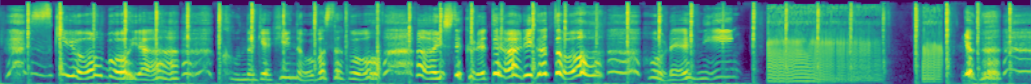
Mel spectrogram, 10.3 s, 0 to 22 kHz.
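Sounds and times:
speech: 0.7 - 7.8, 9.7 - 10.2
loud buzzy fart with sputtering bursts: 7.7 - 9.6.

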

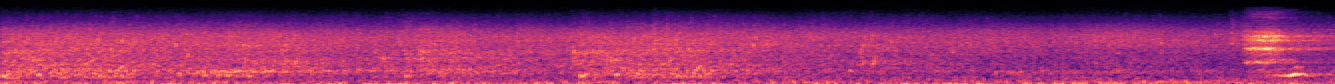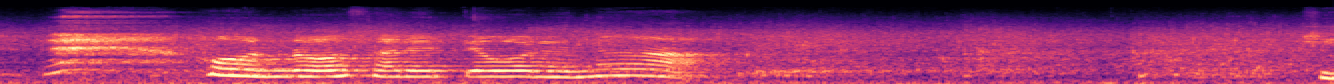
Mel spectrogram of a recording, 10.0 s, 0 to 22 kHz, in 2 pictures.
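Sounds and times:
bath water being pushed into waves: 0.0 - 4.3, 7.0 - 10.0
bath water splashes: 0.0 - 10.0
speech: 5.8 - 7.8.

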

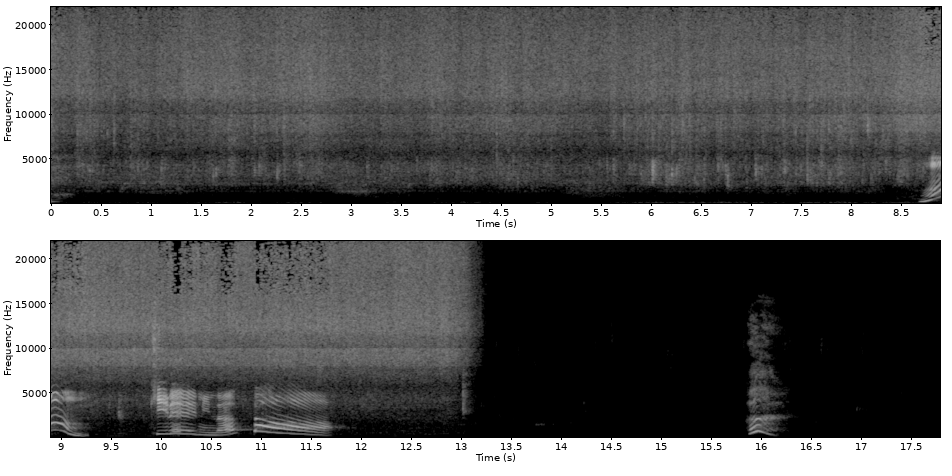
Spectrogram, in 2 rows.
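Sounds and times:
water rinsing off body soap during a wash: 0.0 - 13.2
speech: 8.7 - 9.4, 10.0 - 10.9.

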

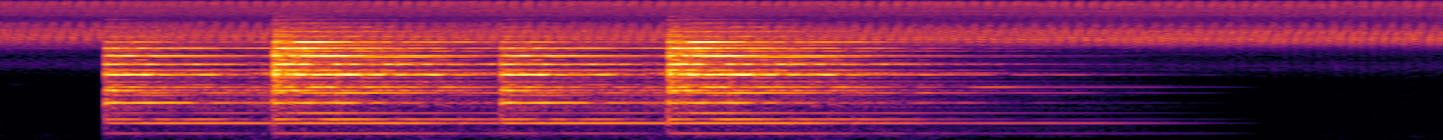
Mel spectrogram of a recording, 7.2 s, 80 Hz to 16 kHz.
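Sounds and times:
large bell struck: 0.6 - 5.9.

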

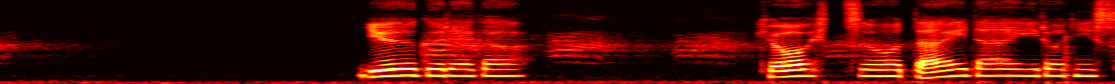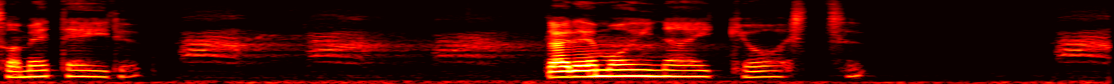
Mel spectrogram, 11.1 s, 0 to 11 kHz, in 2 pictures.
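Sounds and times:
crows cawing at dusk outside an empty school classroom: 0.0 - 0.7, 2.6 - 4.6, 6.5 - 8.4, 10.9 - 11.1
soft voice speaking: 1.8 - 2.7, 3.8 - 6.3, 8.4 - 10.0
speech: 1.8 - 2.7, 3.8 - 6.4, 8.4 - 10.0.

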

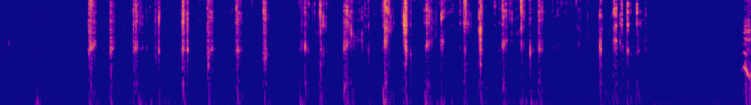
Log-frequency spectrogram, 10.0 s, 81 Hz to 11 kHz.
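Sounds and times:
crunching and chewing of crisp food: 0.0 - 8.9
wet mouth sounds: 1.2 - 8.7.

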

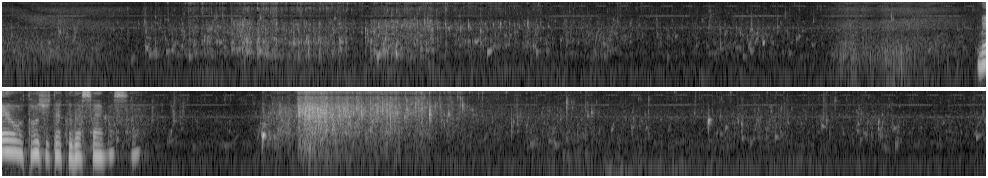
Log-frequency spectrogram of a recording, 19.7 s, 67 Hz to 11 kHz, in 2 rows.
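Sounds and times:
speech: 9.8 - 11.4
water rinsing hair during a hair wash: 12.5 - 15.8.

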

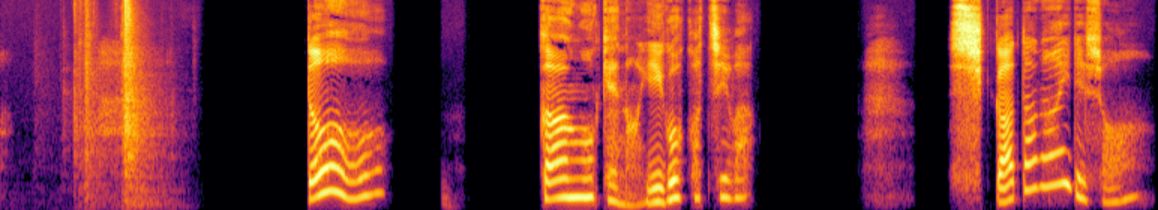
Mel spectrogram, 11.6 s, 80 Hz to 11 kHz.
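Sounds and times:
metal locker door being opened: 0.4 - 2.0
speech: 3.1 - 3.9, 5.4 - 7.6, 9.5 - 11.4.

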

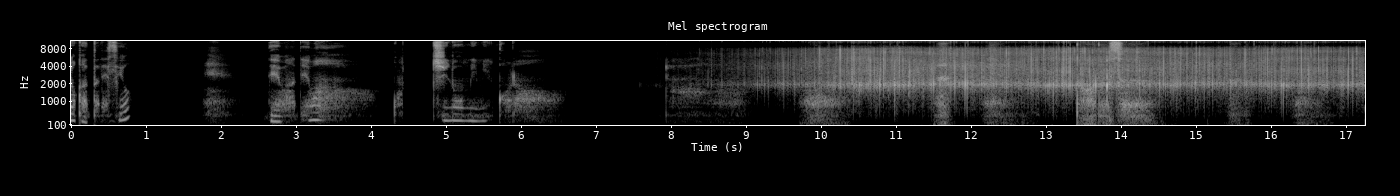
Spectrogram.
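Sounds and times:
speech: 0.0 - 0.9, 2.6 - 3.6, 4.4 - 6.1
carbonated water bubbles fizzing and crackling near ear: 8.0 - 17.2.

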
